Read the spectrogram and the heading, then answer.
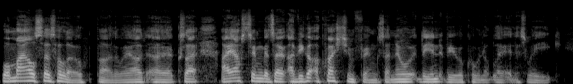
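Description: A man in his forties chats easily as a podcast host, often stumbling and restarting his sentences. His voice sits at an ordinary middle pitch. He speaks into a boom mic on a headset from a room at home, over a video call. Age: 40s. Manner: chatty, halting, many restarts. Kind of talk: casual interview chat.

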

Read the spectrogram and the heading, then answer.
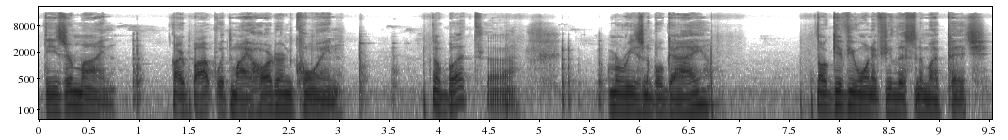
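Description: An actor playing an eager, cocky, talkative tech strategist in a naturalistic audio drama. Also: male voice, on the low side, measured pace, pauses often, darkish tone, slight background noise. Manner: talkative, boastful, informal. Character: eager, cocky, nerdy male tech strategist, chatty roommate.

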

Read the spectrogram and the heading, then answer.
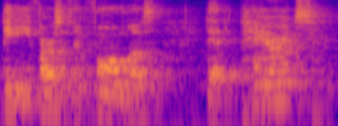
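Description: Middle-aged male preacher, bright-toned, folksy, repeats himself for emphasis, caught by a distant camera in a ringing church. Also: mid-range voice, sing-song, takes it slowly. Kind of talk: conversational sermon with call and response. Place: church sanctuary at the pulpit. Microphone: far camera, pulpit mic. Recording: echoey church from far camera.

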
